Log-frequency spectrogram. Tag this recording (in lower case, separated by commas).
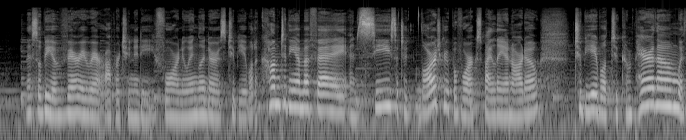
speech, music, inside a small room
